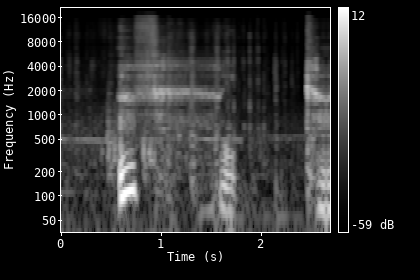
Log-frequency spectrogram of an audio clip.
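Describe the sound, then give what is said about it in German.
A quill pen dipped in an inkwell scratches across unfolded writing paper in a small apartment, giving brisk, dry, scraping strokes in a few uneven bursts while a voice speaks alongside. “stellte er ein Licht auf den Tisch, faltete Briefpapier auseinander, tauchte seine Feder in das Tintenfass.”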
